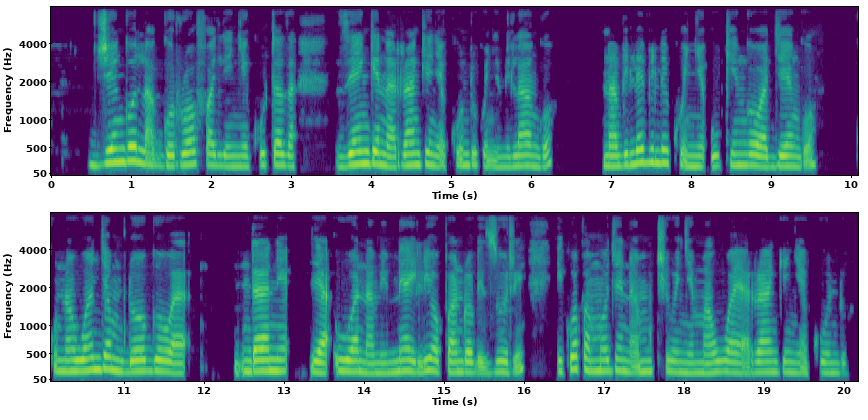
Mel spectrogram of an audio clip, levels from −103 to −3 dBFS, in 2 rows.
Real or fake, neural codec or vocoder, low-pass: real; none; 7.2 kHz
